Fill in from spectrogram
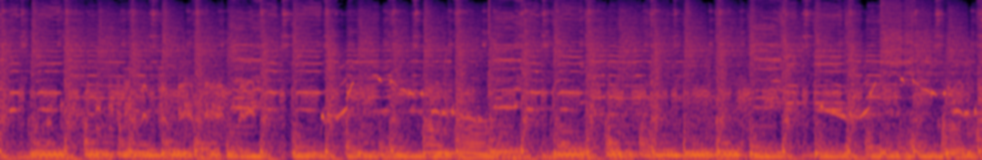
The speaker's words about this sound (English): Bird song.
